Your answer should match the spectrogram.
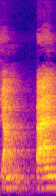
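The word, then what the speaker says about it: champagne: जैसे for example CHAMEPA, इसमें G short है, NE, तो ये जो है शैम्पेन, इसमें जो है G की साइलेंस है तो इसलिए जो है ये टिक कर लेते हैं।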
